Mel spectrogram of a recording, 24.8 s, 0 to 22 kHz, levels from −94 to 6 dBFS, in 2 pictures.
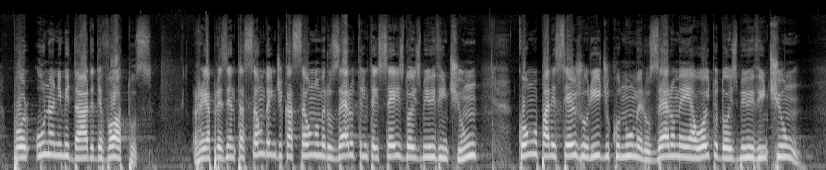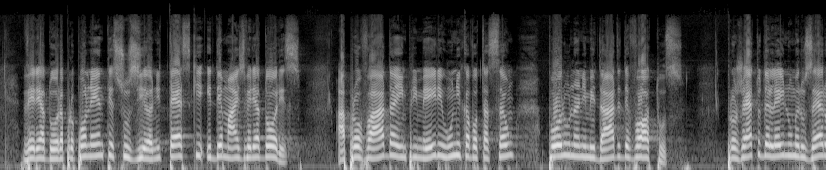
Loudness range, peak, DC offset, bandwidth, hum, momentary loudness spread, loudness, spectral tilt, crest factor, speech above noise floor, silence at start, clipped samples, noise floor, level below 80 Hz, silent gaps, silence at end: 2 LU; -2 dBFS; under 0.1%; 14.5 kHz; none; 6 LU; -14 LUFS; -6 dB/octave; 12 dB; 34 dB; 0.2 s; under 0.1%; -48 dBFS; -28 dBFS; none; 0 s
